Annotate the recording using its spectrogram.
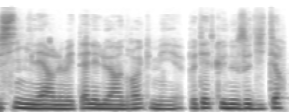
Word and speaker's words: hard rock: Mais effectivement, c'était un festival français, c'est ça, et c'était du rock, hein, du hard rock, non Oui, alors il y a du hard rock, comme on prononce à la française euh, sans prononcer le H.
